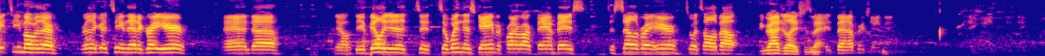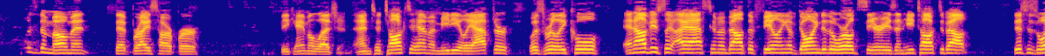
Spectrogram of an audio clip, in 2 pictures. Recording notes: NLCS POST GAME SHOW LIVE. Live on the field moments after the Phillies defeated the Padres!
